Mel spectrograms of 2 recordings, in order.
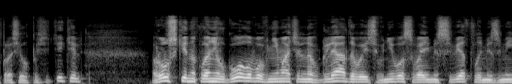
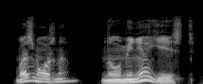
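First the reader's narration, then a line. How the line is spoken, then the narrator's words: Dry remark. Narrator (Russian): заметил Джулиус сухо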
